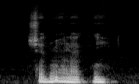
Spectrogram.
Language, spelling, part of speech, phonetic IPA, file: Polish, siedmioletni, adjective, [ˌɕɛdmʲjɔˈlɛtʲɲi], LL-Q809 (pol)-siedmioletni.wav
